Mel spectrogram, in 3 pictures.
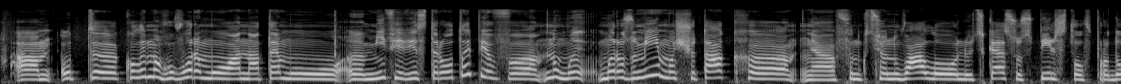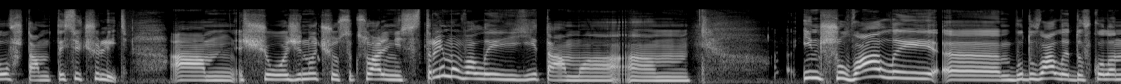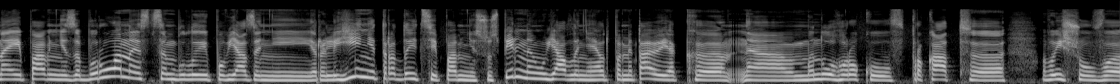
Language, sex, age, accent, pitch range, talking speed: Ukrainian, female, 20-39, native, 205-260 Hz, 90 wpm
